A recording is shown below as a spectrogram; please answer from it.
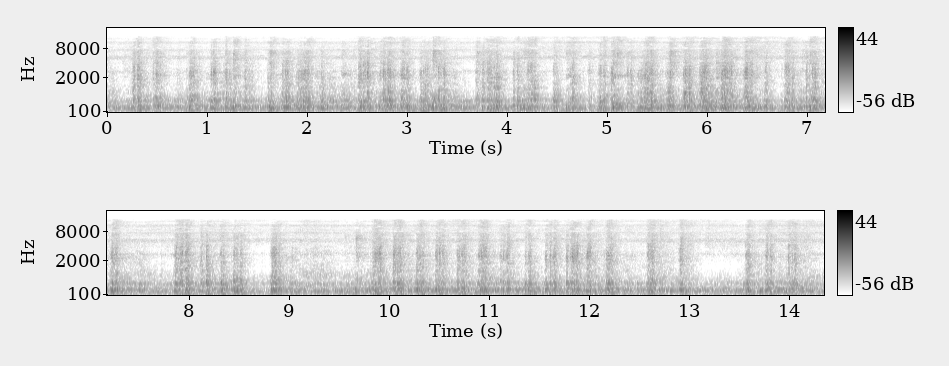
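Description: Handheld butane torch flame burning steadily with a rushing hiss and a fine crackle, played over wet acrylic pouring paint to pop bubbles and bring up cells.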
